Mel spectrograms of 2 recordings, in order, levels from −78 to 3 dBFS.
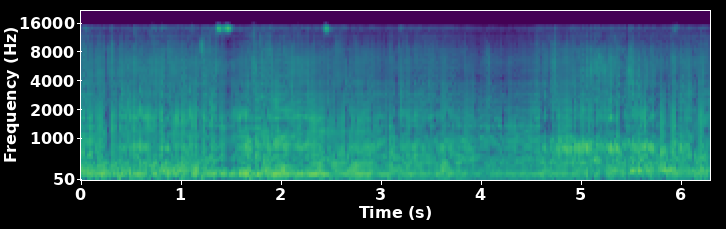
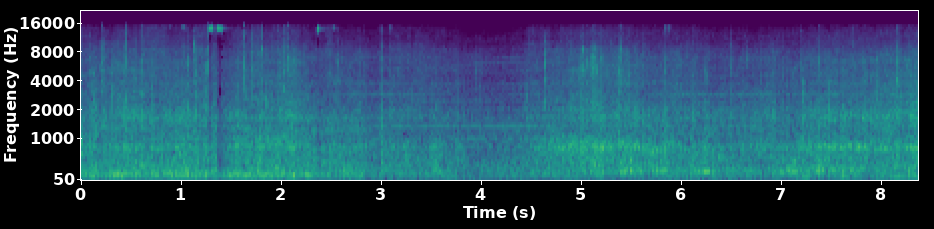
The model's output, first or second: first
